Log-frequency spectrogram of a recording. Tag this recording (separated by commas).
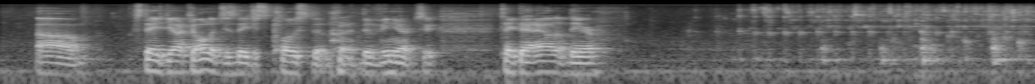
faucet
